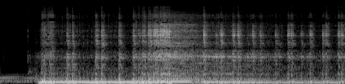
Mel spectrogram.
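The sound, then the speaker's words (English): A snowmobile with no plastic covering and its engine exposed kicks in abruptly and revs loudly, its buzzing drone swelling for a moment before easing back to a steady, rough running rumble. “There was definitely this huge sense of freedom that I got riding the snowmobile.”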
